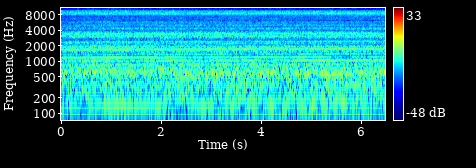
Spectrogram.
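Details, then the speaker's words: Restored antique Signal Type OB-4 oil can electric drill, rewired, oiled, greased, new brush cover, test run: constant smooth high-pitched motor whine, no grinding or rattle; healthy, likely first long run in 40+ years. "I bet it hasn't run that long, in 40 years at least."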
